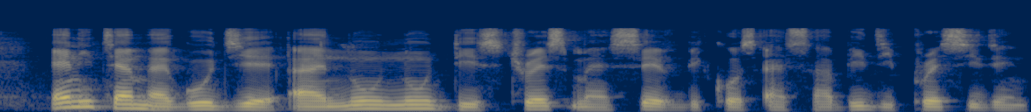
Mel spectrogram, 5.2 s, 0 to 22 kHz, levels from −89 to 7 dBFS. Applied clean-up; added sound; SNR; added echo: none; none; none; none.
